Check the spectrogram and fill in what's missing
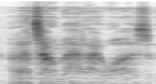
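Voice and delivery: hushed unvoiced aside; whispering. Real, not acted. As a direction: whisper it like a secret. Aside after ranting quote.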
